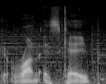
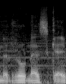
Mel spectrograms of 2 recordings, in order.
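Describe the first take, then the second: First: It is split into run and escape. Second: It is said as rune and scape. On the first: "I don't know if I should be pronouncing it like Run Escape" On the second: "that's always been RuneScape for me"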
